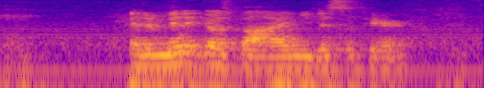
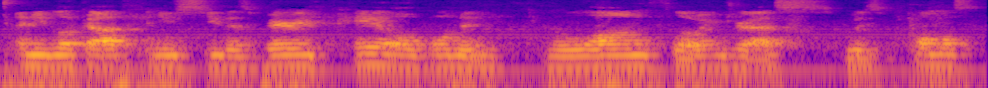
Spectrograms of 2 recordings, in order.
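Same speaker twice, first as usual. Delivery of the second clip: normal talking voice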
